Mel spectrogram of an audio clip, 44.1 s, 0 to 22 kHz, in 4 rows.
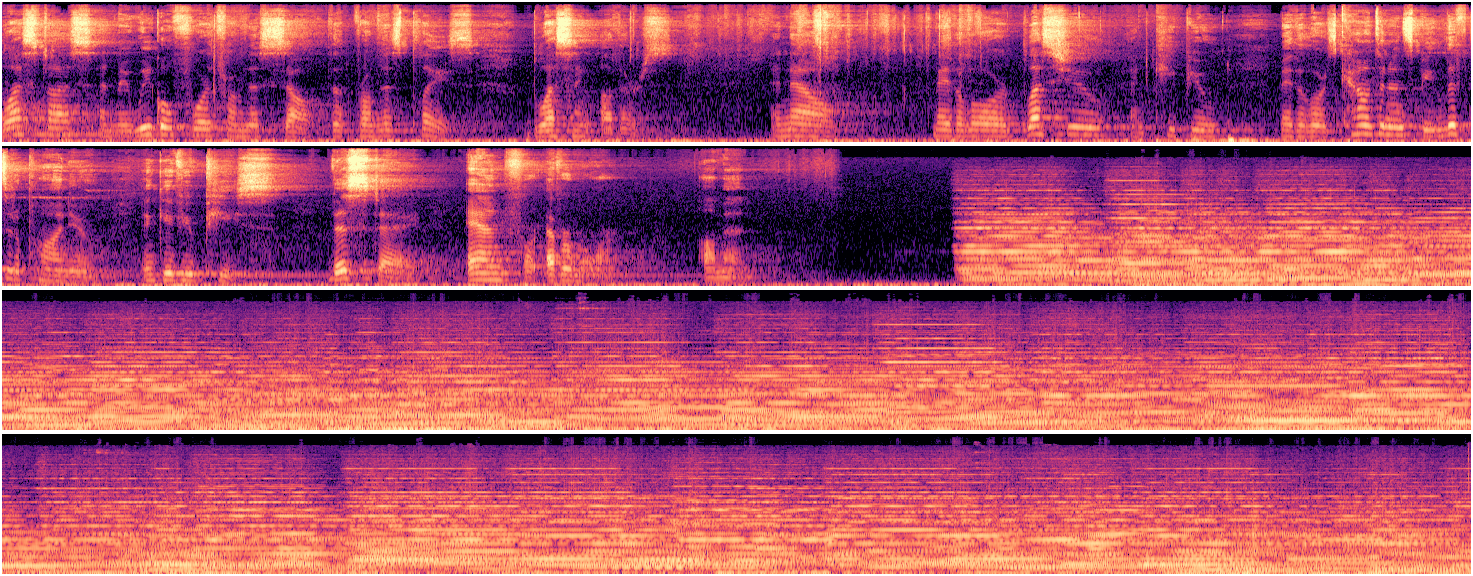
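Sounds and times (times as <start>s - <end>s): organ playing sustained chords: 18.2s - 44.0s.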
